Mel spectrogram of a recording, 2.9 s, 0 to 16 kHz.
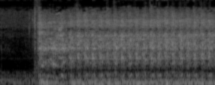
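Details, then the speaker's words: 2004 Ford F-350 6.0L diesel after injector replacement, 30-second crank: fast steady cranking churn, about three and a half beats a second, no start. Injection control pressure is only 5 against 1154 demanded, with IPR at 15%; it fires once pressure rises. "It's demanding 1154. It's only doing 5, so we're going for a 30-second crank."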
